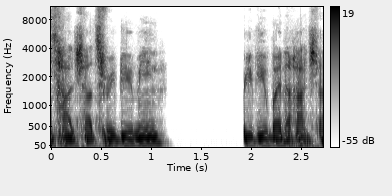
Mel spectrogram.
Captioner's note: silence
